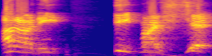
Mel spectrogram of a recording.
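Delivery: high-pitched yelling wrestler voice. Imitating a wrestler's yelled promo line: Bron Breakker impression. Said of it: "do you like my Braun Breaker?".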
